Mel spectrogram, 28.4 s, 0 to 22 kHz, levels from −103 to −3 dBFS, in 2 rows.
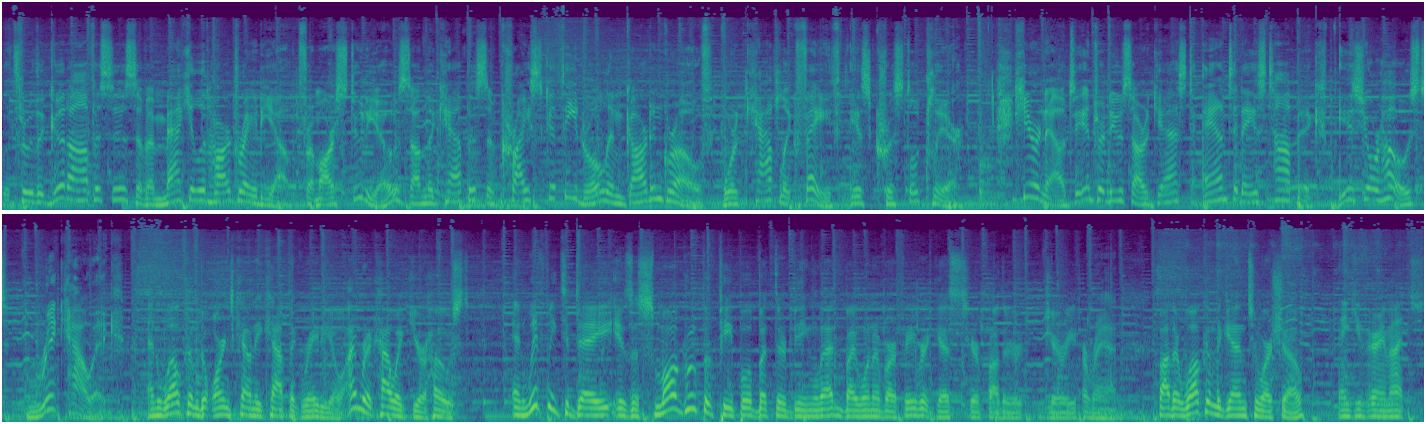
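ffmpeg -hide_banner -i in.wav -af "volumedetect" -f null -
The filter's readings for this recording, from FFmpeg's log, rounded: mean_volume: -31.8 dB
max_volume: -14.1 dB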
